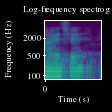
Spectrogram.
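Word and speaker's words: حاء: হা একটু ডাবিয়ে মানে হচ্ছে একটু গভীরভাবে এটা বলতে হয়।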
